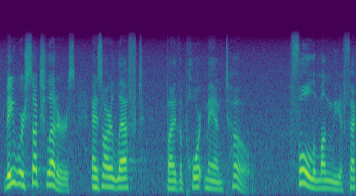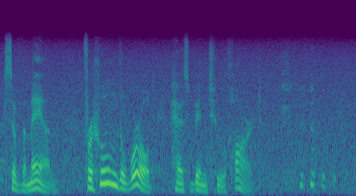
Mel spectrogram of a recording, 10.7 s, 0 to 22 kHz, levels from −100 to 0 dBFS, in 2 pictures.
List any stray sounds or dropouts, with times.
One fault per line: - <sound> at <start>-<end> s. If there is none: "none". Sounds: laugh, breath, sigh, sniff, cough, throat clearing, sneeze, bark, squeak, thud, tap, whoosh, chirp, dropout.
- laugh at 9.5-10.6 s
